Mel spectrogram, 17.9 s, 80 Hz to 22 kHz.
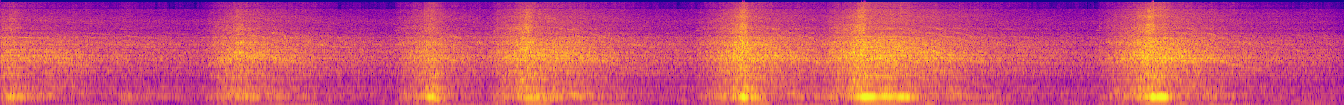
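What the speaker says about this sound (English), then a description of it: "let's fire up this 2-liter turbocharged 4-cylinder engine and hear how she sounds" A Cadillac CT4's 2-liter turbocharged four-cylinder engine revs up repeatedly, about six rising blips spaced a few seconds apart that fall back to a steady idle between them, close and loud with no talking.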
